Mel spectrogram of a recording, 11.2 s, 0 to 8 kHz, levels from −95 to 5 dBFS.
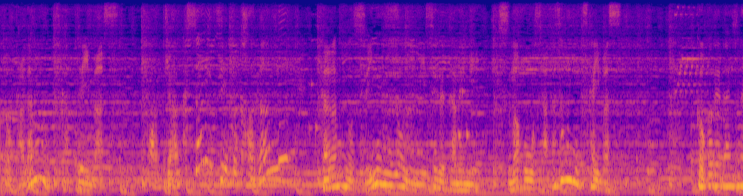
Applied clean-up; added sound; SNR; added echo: none; none; none; reverberation time 0.3 s.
